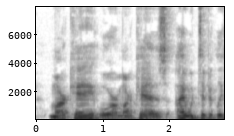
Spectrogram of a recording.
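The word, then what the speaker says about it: Marqués: So this is a a vineyard called Marqu or Marquez. I would typically say Marqu even though the the exact that that would be more like the French pronunciation as far as I know.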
